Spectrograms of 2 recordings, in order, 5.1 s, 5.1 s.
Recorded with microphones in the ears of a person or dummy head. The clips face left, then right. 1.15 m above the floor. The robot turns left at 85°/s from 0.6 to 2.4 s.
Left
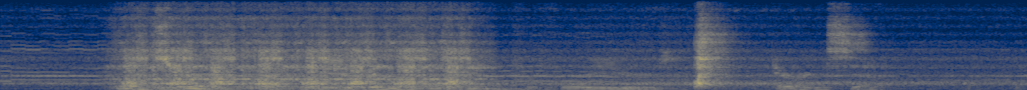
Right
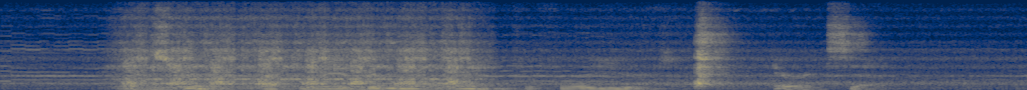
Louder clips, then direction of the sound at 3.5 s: Even; 10° right (ahead or behind).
